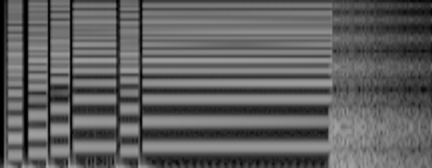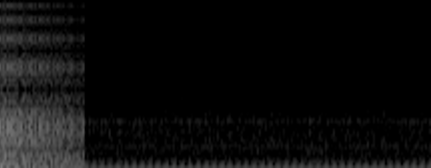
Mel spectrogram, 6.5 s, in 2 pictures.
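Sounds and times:
music on CSG8580R5 sound chip: 0:00.0 - 0:03.9.

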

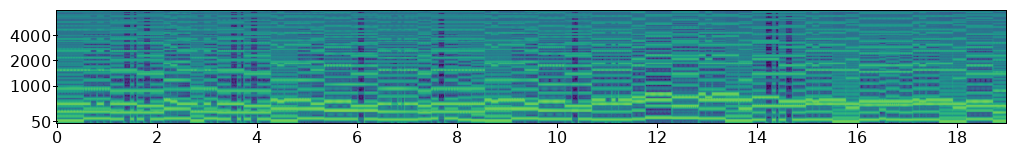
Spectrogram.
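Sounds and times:
SID chiptune music on CSG8580R5 chip: 0:00.0 - 0:18.9.

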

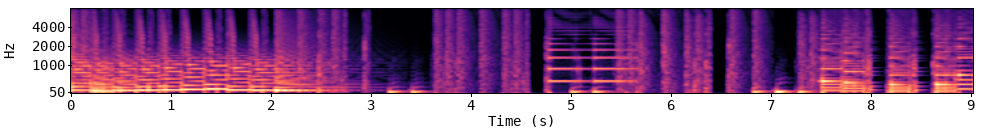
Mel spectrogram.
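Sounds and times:
chiptune remix on SID CSG8580R5 chip: 0:00.0 - 0:04.0, 0:04.8 - 0:06.3, 0:07.3 - 0:09.0.

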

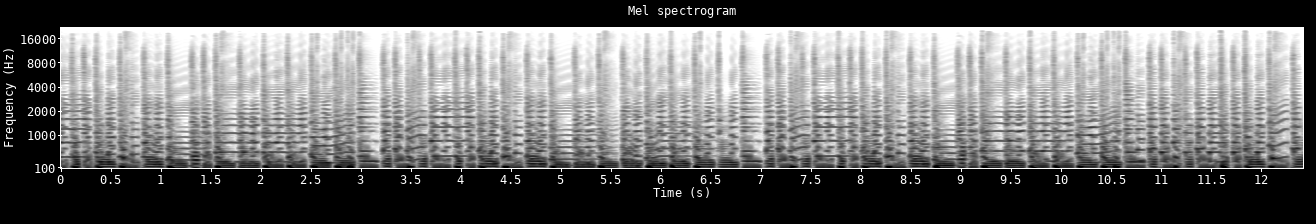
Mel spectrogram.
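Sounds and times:
MOS 6581R4 SID sound chip synthesizer: 0:00.0 - 0:12.4.

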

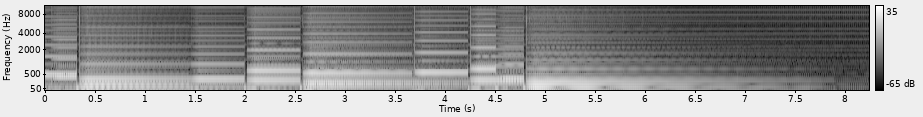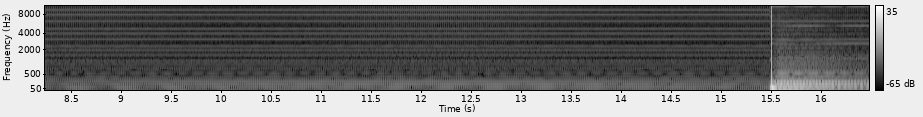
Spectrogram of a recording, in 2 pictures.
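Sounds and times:
SID chip MOS6581R4 music: 0:00.0 - 0:07.8.

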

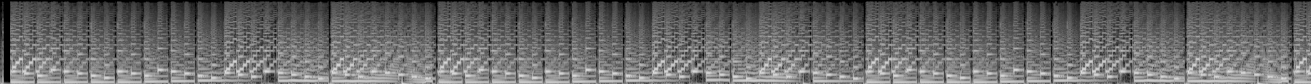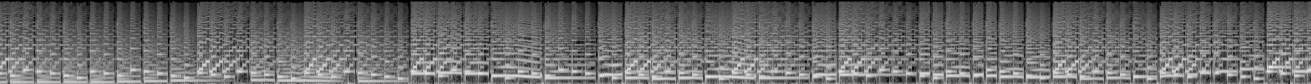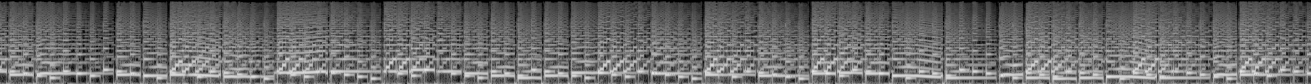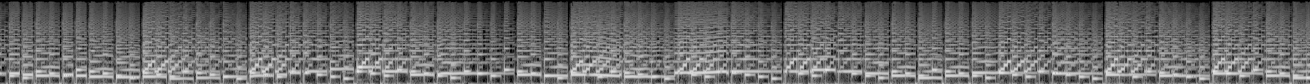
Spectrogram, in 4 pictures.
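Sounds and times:
CSG8580R5 chip music: 0:00.0 - 0:52.4.

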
